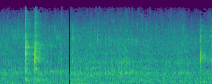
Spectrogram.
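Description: Chicken curry sizzling steadily in a metal pot on the stove. A utensil knocks sharply against the pot twice about half a second in and once more near the end.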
